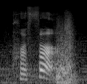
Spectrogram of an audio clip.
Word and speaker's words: prefer: Let's look at another example, the verb prefer. Try saying it out loud. You can hear that the second E is stressed, which is the E right before the consonant R at the end of the word.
